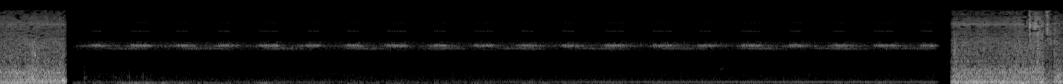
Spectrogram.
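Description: Cricket chirping dubbed in as the stock awkward-silence sound effect: one even chirp about three times a second over a faint steady hum. It starts under a second in, when a loud even noise from the courtroom feed cuts out, and stops near the end when that noise returns.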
